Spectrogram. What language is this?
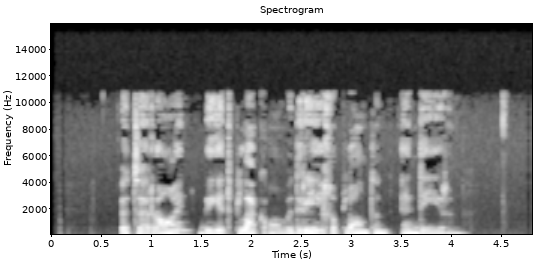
Western Frisian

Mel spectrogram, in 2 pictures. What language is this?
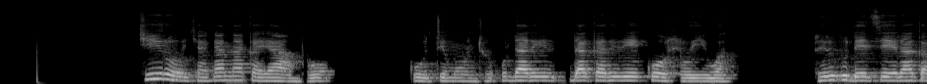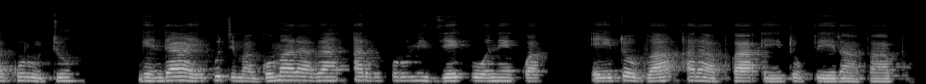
Ndau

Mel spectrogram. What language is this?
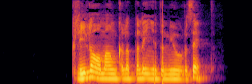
Romansh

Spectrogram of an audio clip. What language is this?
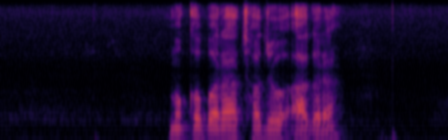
Nepali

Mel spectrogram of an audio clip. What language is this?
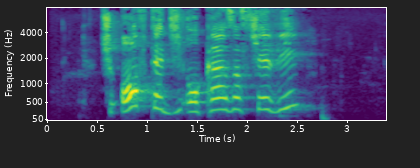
Esperanto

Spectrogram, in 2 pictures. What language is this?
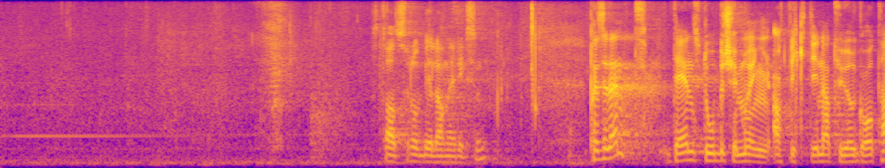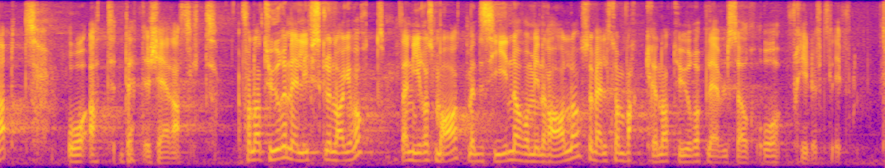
Norwegian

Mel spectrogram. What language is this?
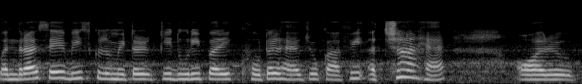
Hindi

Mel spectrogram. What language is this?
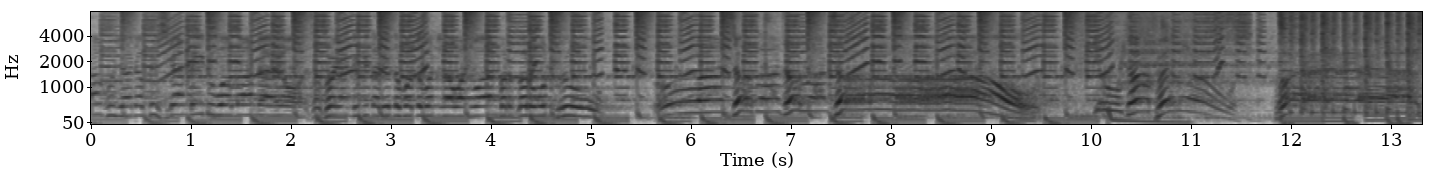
Indonesian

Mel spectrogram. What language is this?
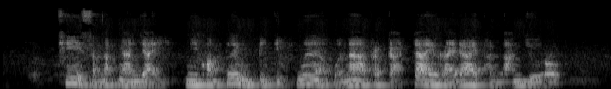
Thai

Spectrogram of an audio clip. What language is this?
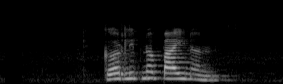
Nepali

